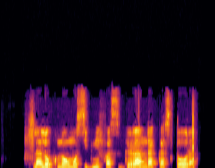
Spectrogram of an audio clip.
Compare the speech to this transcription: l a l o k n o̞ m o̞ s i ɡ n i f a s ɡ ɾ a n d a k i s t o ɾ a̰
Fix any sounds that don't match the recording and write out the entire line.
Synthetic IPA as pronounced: l a l o k n o̞ m o̞ s i ɡ n i f a s ɡ ɾ a n d a k a s t o ɾ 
